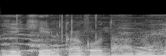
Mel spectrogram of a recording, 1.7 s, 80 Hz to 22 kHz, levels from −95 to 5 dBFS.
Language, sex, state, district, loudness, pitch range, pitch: Hindi, male, Uttar Pradesh, Shamli, -15 LUFS, 115-120 Hz, 120 Hz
